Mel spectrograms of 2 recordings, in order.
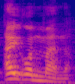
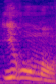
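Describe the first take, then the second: First: It is said in a roughly English-like way. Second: It is read literally with French spelling sounds. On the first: This is how most people in France say it. "prononcé Iron Man en France" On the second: This is how an elderly relative says it. "Iron Man chez ma grand-mère"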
